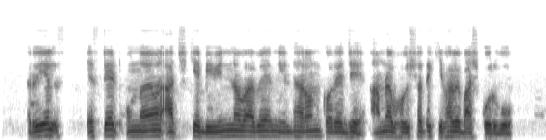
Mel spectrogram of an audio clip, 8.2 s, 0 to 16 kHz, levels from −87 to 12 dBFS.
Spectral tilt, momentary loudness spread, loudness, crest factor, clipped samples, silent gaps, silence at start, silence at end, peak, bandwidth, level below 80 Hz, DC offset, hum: -9.5 dB/octave; 6 LU; -15 LUFS; 14 dB; under 0.1%; none; 0.4 s; 0.55 s; -2 dBFS; 4.6 kHz; -58 dBFS; under 0.1%; none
